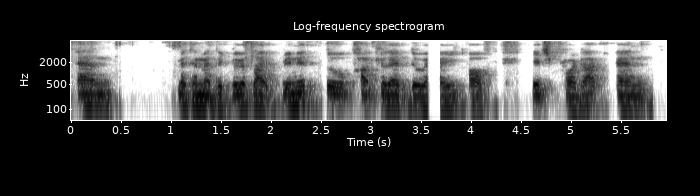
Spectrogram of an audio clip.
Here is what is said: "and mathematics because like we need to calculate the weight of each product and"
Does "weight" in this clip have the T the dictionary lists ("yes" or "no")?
no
